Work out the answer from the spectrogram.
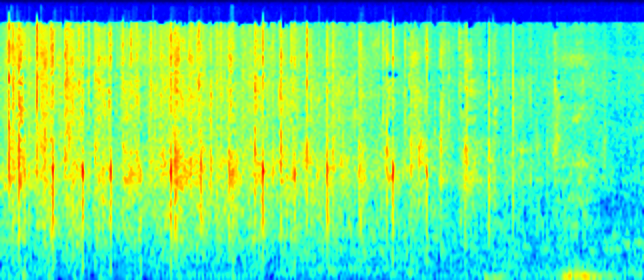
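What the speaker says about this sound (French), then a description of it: "Pour applaudir le comité de la paix." An audience applauds at a peace committee gathering during a deputy's speech to a community, with steady rhythmic clapping that is fairly loud and near, building and thinning over several seconds while a voice talks faintly underneath.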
